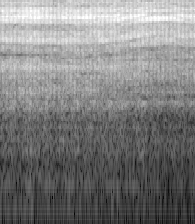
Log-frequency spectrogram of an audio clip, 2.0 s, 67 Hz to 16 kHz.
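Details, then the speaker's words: International RE300 school bus with a 7.3 T444E diesel, running with a steady hiss of escaping air. The air dryer purge valve is leaking, so the air system won't build pressure and the brakes stay locked: air dryer purge valve leak. "I guess everybody hear that air"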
